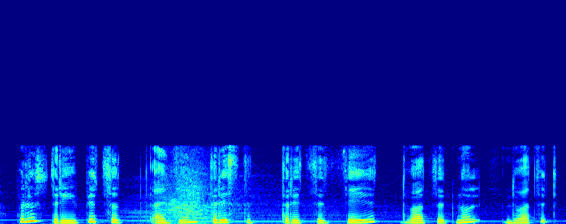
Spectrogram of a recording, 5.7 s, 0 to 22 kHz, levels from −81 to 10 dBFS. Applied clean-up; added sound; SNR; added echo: none; Motorcycle / Accelerating, revving, vroom; 18 dB; none.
